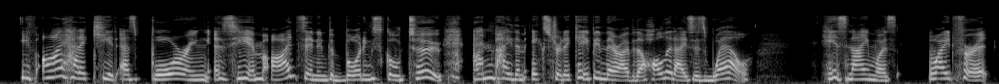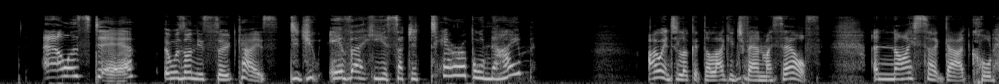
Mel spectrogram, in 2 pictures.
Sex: female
